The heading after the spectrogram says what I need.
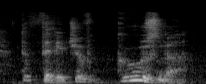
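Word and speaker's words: Goosnargh: pronunciation the village of guzner whose gh is silent unlike the famous guzman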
